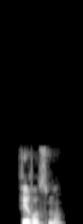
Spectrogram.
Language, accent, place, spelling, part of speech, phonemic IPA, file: French, France, Lyon, férocement, adverb, /fe.ʁɔs.mɑ̃/, LL-Q150 (fra)-férocement.wav
- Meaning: 1. ferociously 2. wildly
